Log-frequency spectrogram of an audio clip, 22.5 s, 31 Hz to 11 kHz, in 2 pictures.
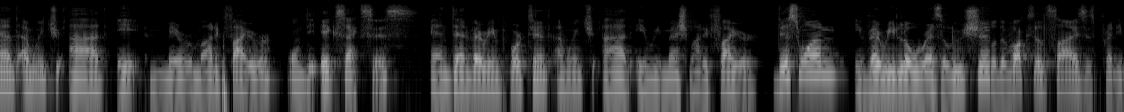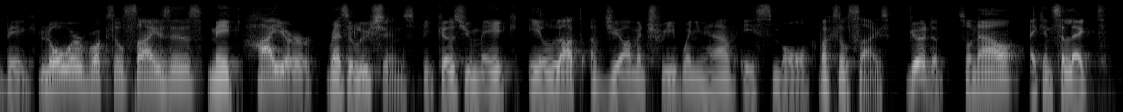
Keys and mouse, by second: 2.9-4.2 middle drag, 4.2-5.7 drag, 6.8 middle click, 20.5 middle click, 20.9 middle click, 21.8 middle click.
